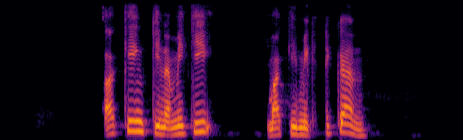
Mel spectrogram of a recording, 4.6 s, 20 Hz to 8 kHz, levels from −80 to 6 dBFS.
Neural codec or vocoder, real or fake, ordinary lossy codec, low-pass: codec, 16 kHz, 6 kbps, DAC; fake; Opus, 32 kbps; 7.2 kHz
